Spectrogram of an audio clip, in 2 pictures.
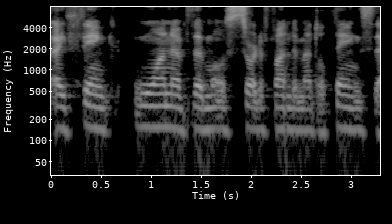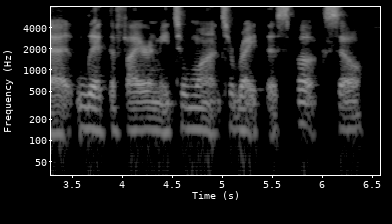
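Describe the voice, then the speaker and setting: Woman, low voice, gravelly fry, earnest author on a video call. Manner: earnest, reflective, many restarts. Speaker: author being interviewed.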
